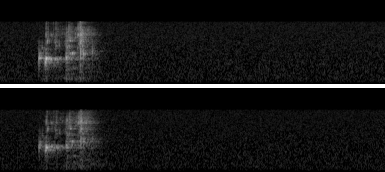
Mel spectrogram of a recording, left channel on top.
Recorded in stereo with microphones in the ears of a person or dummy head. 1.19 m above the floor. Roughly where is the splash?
Left.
